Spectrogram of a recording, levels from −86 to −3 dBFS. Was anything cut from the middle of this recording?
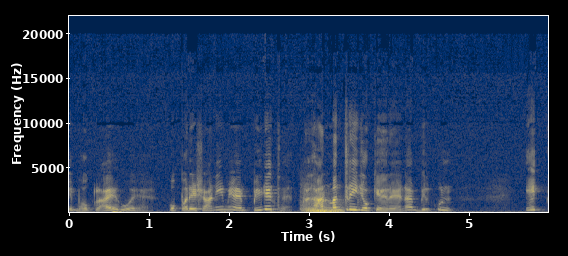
yes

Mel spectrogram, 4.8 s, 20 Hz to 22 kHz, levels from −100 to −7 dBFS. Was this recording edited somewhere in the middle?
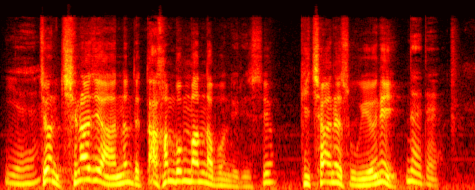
yes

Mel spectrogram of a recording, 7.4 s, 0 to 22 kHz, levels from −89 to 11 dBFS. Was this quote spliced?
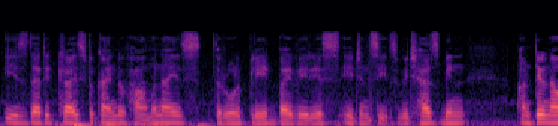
no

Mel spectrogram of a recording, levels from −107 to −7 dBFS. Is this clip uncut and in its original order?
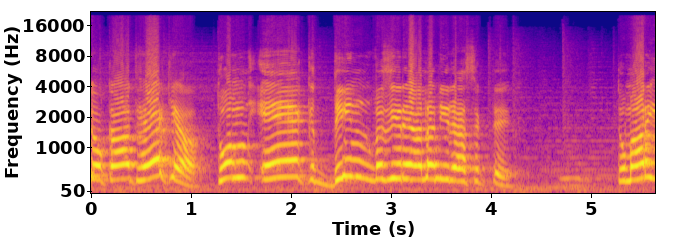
no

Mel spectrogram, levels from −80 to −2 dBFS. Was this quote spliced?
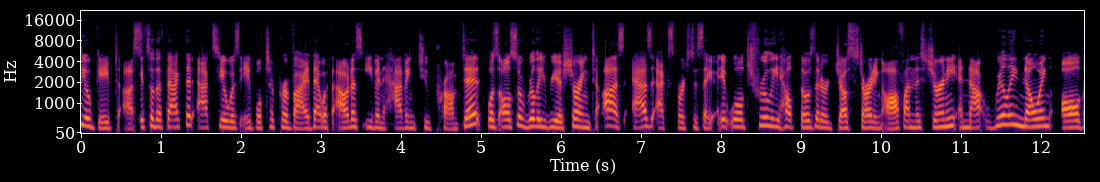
yes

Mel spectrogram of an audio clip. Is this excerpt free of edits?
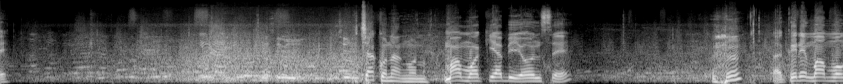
yes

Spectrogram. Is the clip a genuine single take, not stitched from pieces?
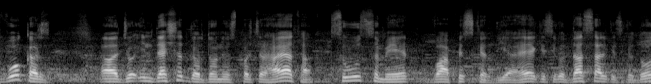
no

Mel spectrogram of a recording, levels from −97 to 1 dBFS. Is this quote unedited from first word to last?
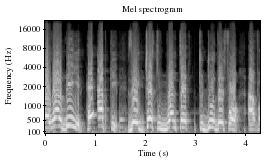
no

